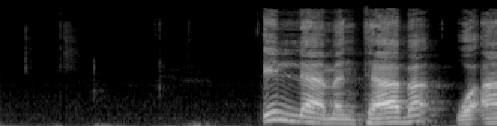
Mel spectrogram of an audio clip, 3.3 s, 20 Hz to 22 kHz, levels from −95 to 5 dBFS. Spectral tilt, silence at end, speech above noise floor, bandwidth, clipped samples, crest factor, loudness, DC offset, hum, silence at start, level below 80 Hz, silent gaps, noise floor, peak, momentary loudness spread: -4 dB/octave; 0 s; 40 dB; 17 kHz; under 0.1%; 20 dB; -24 LUFS; under 0.1%; none; 1.75 s; -60 dBFS; none; -63 dBFS; -6 dBFS; 9 LU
